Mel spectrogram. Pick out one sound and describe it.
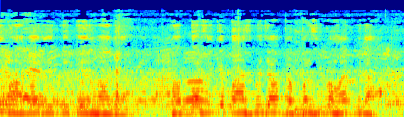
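A man speaks loudly through a microphone and loudspeaker.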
